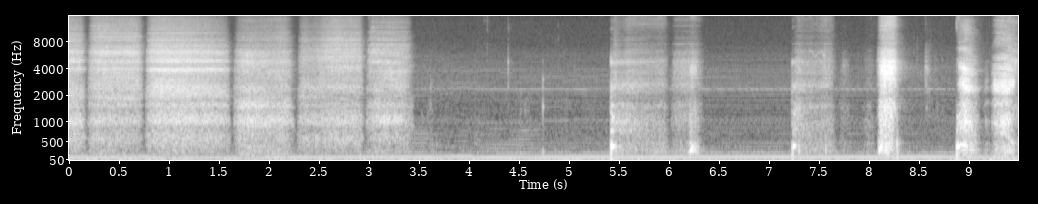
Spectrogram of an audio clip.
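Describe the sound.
Sniffling from a runny nose: a few short, faint, breathy sniffs at irregular intervals over a low steady hum, after a stretch of soft, rushing breath noise.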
